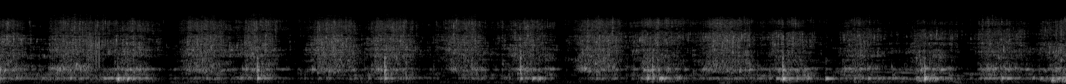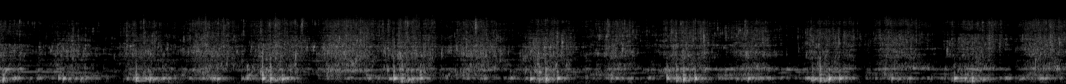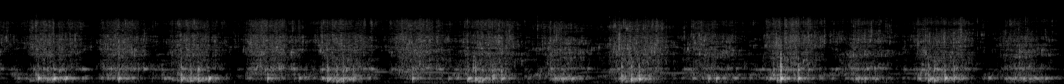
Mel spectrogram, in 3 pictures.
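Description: A traditional rope-pulled wooden churning staff spinning back and forth in a pot of milk, the liquid sloshing and swishing in a steady rhythm of about three strokes every two seconds. The milk is being churned by hand to bring out butter.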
